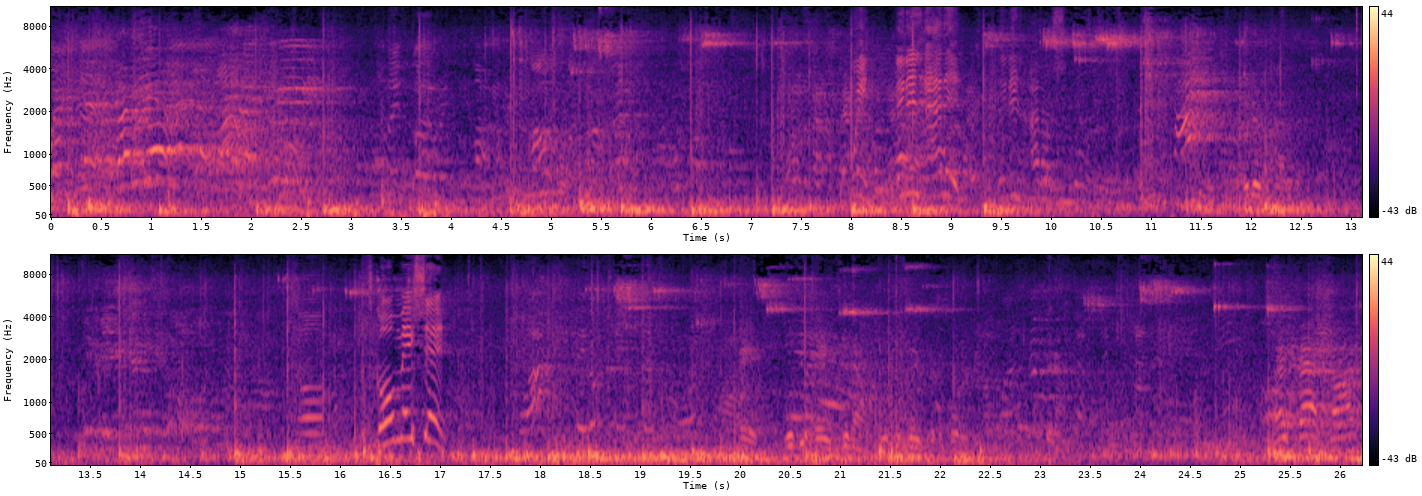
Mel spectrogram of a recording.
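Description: Game sounds of a youth basketball game in a gym: a basketball bouncing on the hardwood floor, short high sneaker squeaks, and indistinct shouting from players and spectators, all echoing in the hall.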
